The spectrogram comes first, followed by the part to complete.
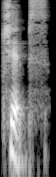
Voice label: "chips", us-english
